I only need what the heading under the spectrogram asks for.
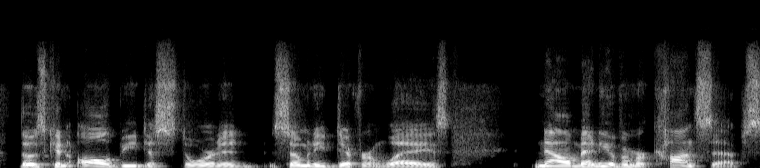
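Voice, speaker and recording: A man's normal speaking voice, medium in pitch, at a moderate pace on a very clean recording with a silent background. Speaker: former football player turned sports commentator. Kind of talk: casual chat.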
